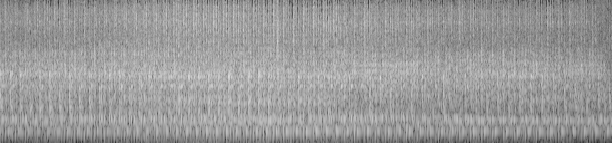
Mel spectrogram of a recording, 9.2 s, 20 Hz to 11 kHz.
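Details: Listeroid Metro 6/1 single-cylinder slow-speed diesel electric-start 4500 W genset running at 740 rpm: slow, even, regular thump-thump; normal healthy running.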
